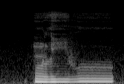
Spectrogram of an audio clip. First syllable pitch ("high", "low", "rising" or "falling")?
low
